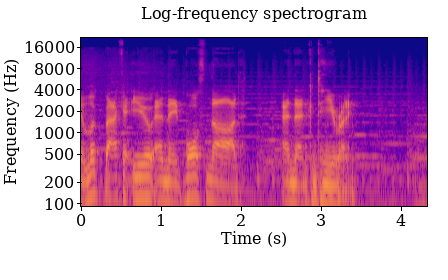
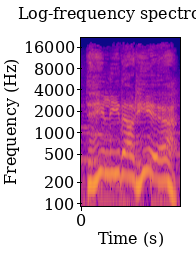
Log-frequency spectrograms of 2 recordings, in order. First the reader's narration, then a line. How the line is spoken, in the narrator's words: yell, say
